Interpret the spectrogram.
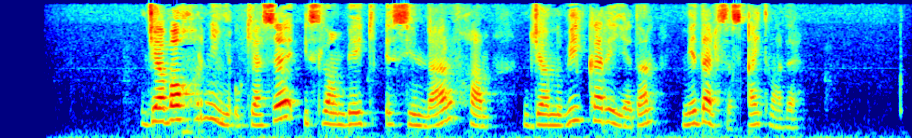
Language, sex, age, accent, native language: Uzbek, female, 18-24, Toshkent shahri, Uzbek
